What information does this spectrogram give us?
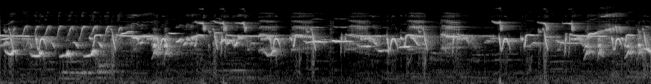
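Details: Continuous gacor singing by a bird from a kacer, tledekan gunung and prenjak masteran compilation. Rapid repeated chips open into varied whistled phrases and warbles, delivered almost without a break.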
